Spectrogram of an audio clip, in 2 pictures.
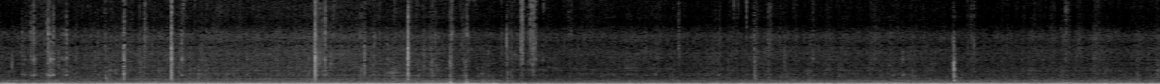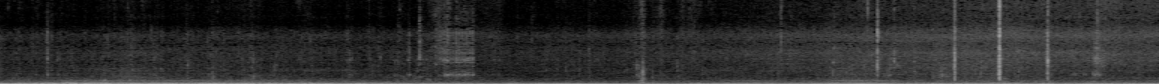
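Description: Car driving slowly, heard from inside the cabin: a steady low rumble of engine and tyres on the road, with a few short knocks and rattles along the way.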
